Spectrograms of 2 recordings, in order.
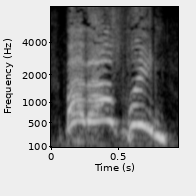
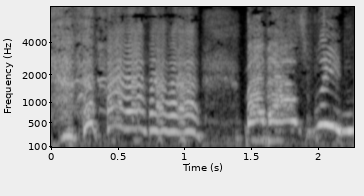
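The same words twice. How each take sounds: First: Much higher, ecstatic exclamation of My mouth's bleeding; joyful cry. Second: Much higher and slow, laughing through the words; laughing in wonder. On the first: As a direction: cry it out with sheer delight. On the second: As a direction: laugh it out in joyful disbelief. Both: Acted. George overjoyed he is alive.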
